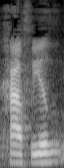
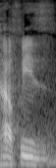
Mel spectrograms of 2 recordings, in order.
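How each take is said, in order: First: The final consonant is an emphatic Arabic dha. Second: The final consonant is a plain z sound. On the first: It means memorizing or guarding. The speaker calls it right. "hafiz pakai dha itu artinya hafal atau menjaga" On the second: It means holding in a fart. The speaker calls it wrong. "ada orang Indonesia nyebutnya hafiz, artinya nahan kentut"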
